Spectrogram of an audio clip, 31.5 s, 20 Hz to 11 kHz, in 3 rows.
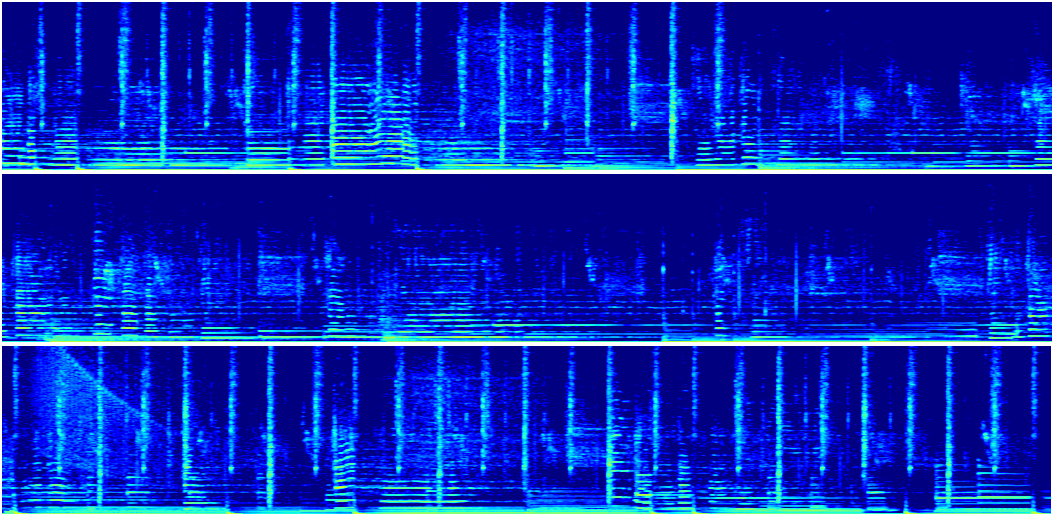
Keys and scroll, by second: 3.1-4.0 scroll, 8.2 space, 8.7 space, 12.5 F1, 16.0 v, 17.6 ctrl+space, 18.0-20.0 typing, 29.0 1.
